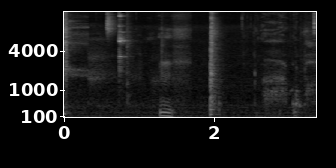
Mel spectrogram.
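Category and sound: household object, glasses clinking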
